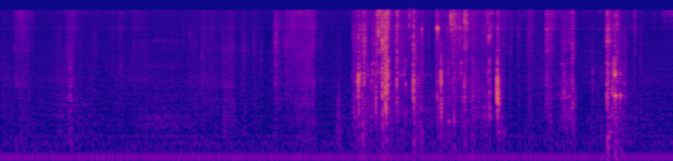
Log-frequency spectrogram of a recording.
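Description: Hands rummaging through and handling craft materials on a tabletop: a few faint rustles, then about four seconds in a dense run of loud crinkling, scraping rustles and sharp clicks lasting about three seconds. A low steady hum runs underneath.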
